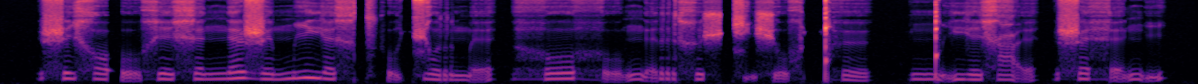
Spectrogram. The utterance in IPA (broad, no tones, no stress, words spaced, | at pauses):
ʂixɔʔo̰xe xɛŋɛʐe mijɛx t͡sʼo̰t͡ɕormɛ̰ | ho ho̰ŋɛ̰r xøʃt͡ɕḭʃo̰xǃʰø | ŋ͡ǃḭjexʕɛ̰ | ʂɛhɛ̰ŋḭ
